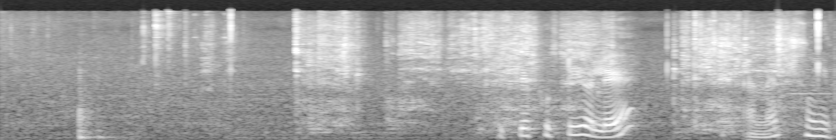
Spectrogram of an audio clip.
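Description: A spatula stirs and scrapes in a metal pot.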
